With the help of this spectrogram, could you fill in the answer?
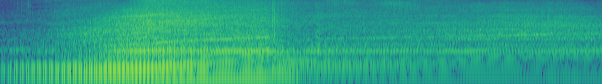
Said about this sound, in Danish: Så hvis det ikke lige er tale, men er sådan noget drive-by, motorcykel kører forbi, øh, lyd fra byen, et eller andet, jamen, så vil den opfange det.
